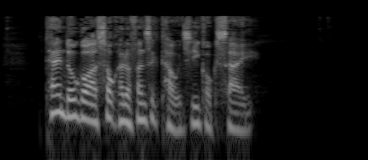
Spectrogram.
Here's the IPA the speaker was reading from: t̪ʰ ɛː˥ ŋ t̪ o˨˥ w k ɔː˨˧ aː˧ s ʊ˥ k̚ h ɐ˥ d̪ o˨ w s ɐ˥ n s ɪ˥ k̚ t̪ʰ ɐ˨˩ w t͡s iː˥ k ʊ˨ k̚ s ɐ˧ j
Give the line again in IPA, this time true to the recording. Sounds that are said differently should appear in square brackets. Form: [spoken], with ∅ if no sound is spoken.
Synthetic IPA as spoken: t̪ʰ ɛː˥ ŋ t̪ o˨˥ w k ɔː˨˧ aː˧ s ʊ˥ k̚ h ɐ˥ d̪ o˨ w [f] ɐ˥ n s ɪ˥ k̚ t̪ʰ ɐ˨˩ w t͡s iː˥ k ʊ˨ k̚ s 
